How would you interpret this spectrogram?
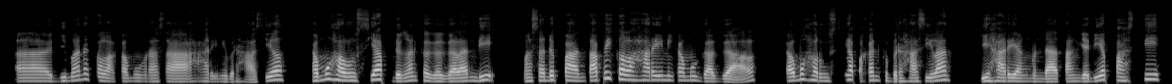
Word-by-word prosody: eee, 155 0 -1
di 165 +4 -5
mana 205 +6 0
kalo 175 -8 -2
kamu 150 0 -5
merasa 140 -2 0
hari 145 0 -8
ini 135 - -7
berhasil, 130 - -1 0.2
kamu 175 +7 +2
harus 180 -4 +4
siap 225 -2 +4
dengan 155 +4 +1
kegagalan 150 -3 +2
di 205 +3 0 0.2
masa 160 +3 -2
depan, 185 -3 +3
tapi 195 +12 +2
kalau 235 -3 +6
hari 200 0 0
ini 200 - -5
kamu 195 0 -2
gagal, 145 +6 +1 0.2
kamu 180 +7 +3
harus 185 -6 -1
siap 220 0 -1
akan 195 0 -1
keberhasilan 160 +4 0 0.3
di 165 - +3
hari 155 -1 +2
yang 145 -1 -1
mendatang, 135 +1 +1
jadinya 150 +9 +1
pasti, 230 +6 -2
165 Hz, 175 wpm, -23 LUFS, 145-195 Hz, 0.3 s, kalau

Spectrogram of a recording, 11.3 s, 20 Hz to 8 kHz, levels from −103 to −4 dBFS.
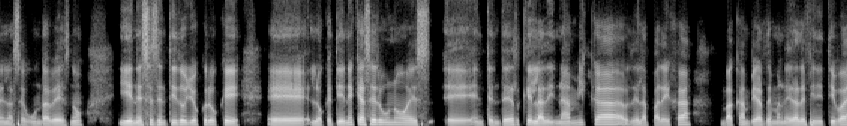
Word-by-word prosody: en - - -6
la - - -6
segunda 105 0 -2
vez, 105 -1 0
¿no? 120 +2 -3 0.5
Y 115 -1 +4
en 115 +1 +2
ese 120 +4 +2
sentido, 130 0 +1
yo 130 0 0
creo 130 -1 -1
que, 120 -5 +3 0.4
eh, 100 0 +3
lo 105 -4 -2
que 105 - -4
tiene 110 +7 +1
que 145 - +4
hacer 145 0 +4
uno 135 -2 -2
es, 125 - -2 0.2
eh, 100 -1 -1
entender 105 +4 -1
que 130 - +2
la 105 -3 +4
dinámica 130 +9 0
de - - -5
la - - -1
pareja 140 +5 -1 0.4
va 110 0 +2
a - - -17
cambiar 115 +1 -1
de 115 - -1
manera 100 +2 -1
definitiva 115 +2 0
115 Hz, 180 wpm, -23 LUFS, 105-130 Hz, 0.5 s, Y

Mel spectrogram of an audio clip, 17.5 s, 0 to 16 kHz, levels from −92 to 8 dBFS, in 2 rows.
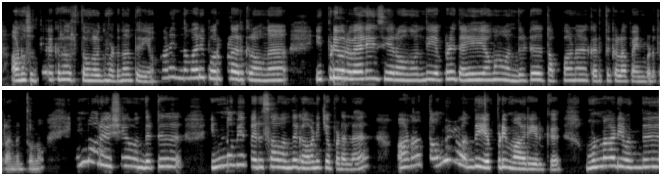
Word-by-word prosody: அவனை 260 +2 +5
சுத்தி 270 +3 -6
இருக்குற 290 0 -1
ஒருத்தவங்களுக்கு 250 -3 -1
மட்டும் 230 +1 -3
தான் 255 0 -4
தெரியும். 210 -1 -5
ஆனா 360 +2 -4
இந்த 355 0 -5
மாரி 375 +1 +3
பொறுப்புல 330 0 +3
இருக்கிறவங்க, 265 -3 -1 0.6
இப்படி 360 +5 +3
ஒரு 320 -2 +3
வேலையை 335 +2 +3
செய்றவங்க 275 -3 +1
வந்து 280 +3 -2
எப்படி 315 +3 +1
தைரியமா 275 +2 +2
வந்துட்டு 250 +3 0 0.2
தப்பான 255 +2 -3
கருத்துக்கள 235 0 -2
பயன்படுத்துறாங்கன்னு 115 - -8
தோணும். 115 +1 -9 0.5
இன்னொரு 455 -5 -2
விஷயம் 360 +1 -4
வந்துட்டு, 290 +4 +1 0.7
இன்னுமே 410 +4 -2
பெரிசா 315 +1 +1
வந்து 295 +2 +3
கவனிக்கப்படல, 260 -5 0 0.7
ஆனா 355 +5 -3 0.2
தமிழ் 310 -3 0
வந்து 330 +2 +2
எப்படி 315 +2 +1
மாறி 235 -1 +3
இருக்கு. 205 -2 -5 0.5
முன்னாடி 355 +3 +3
வந்து 300 +2 -1
285 Hz, 135 wpm, -23 LUFS, 250-320 Hz, 0.7 s, அவனை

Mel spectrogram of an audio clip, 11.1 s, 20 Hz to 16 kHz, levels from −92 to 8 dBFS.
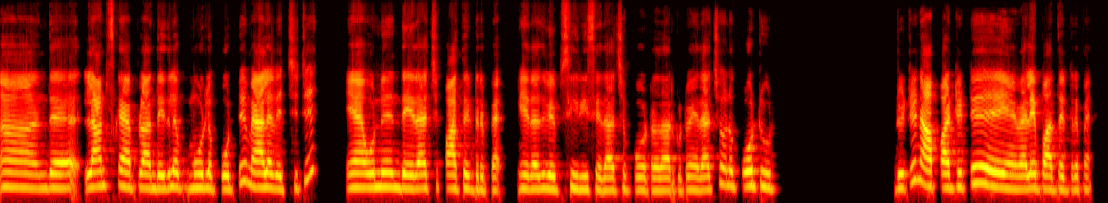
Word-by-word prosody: ஆ - - +2 0.3
அந்த 220 +1 -3 0.4
லேண்டுஸ்கேப் 240 -1 +1
அந்த 215 0 -2
இதுல 235 +2 -1 0.2
மோடுல 225 0 0
போட்டு 210 +8 -3
மேல 230 0 +7
வச்சிட்டு 220 - -8 0.6
ஒண்ணு, 235 +1 +1
இந்த 225 0 0
ஏதாச்சும் 220 +1 0
பாத்துட்டு 215 -1 0
இருப்பேன். 195 0 -5 0.2
ஏதாவது 210 0 0
வெப் 200 -1 -3
சீரீஸ் 200 -2 -3
ஏதாச்சும் 190 +1 -4
போட்டுறதா 190 -1 -2
இருக்கட்டும். 195 +2 -6
ஏதாச்சு 195 +6 -3
ஒண்ணு 250 - -3
போட்டு 245 0 +1 1.3
வுட்டுட்டு 225 +8 -2
நான் 250 -1 +6
பாட்டுக்கு 230 +4 +1 0.3
என் 205 -1 0
வேலைய 220 +2 +4
பாத்துட்டு 200 -2 0
இருப்பேன். 200 0 -8
215 Hz, 160 wpm, -23 LUFS, 200-230 Hz, 1.3 s, மேல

